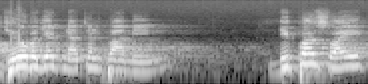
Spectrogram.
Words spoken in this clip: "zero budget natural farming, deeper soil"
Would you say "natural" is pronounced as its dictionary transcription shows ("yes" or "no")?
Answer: no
